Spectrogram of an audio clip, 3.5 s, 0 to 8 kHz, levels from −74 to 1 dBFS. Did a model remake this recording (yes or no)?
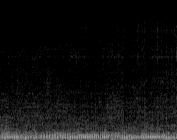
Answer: yes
